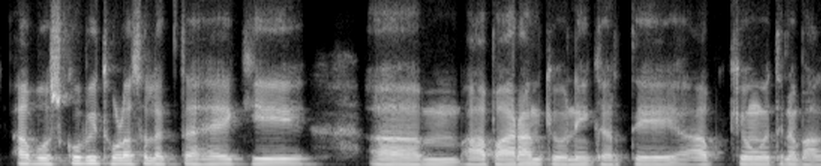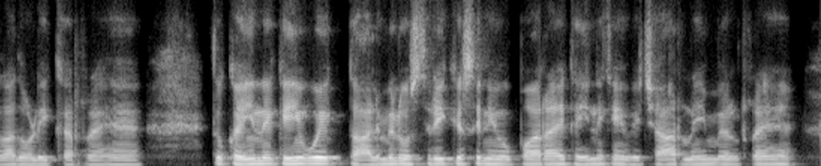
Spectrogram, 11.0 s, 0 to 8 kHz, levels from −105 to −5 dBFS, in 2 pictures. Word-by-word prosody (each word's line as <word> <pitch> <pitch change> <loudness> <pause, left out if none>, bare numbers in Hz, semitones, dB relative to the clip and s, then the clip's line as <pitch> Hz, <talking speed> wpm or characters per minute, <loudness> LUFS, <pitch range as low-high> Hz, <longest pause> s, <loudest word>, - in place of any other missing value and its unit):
अब 140 -1 +4
उसको 135 +2 +4
भी 155 +1 +4
थोड़ा-सा 140 0 +3
लगता 125 0 -1
है 125 +1 +1
कि 125 0 0 0.4
अम, 115 0 0
"आप 115 0 0
आराम 115 +1 +4
क्यों 115 -2 0
नहीं 115 0 -1
करते? 110 +1 -4 0.2
आप 115 0 -4
क्यों 115 -1 0
इतना 115 +1 -4
भागा-दौड़ी 110 +1 -3
कर 110 - -5
रहे 105 -1 -5
हैं?" 105 0 -6 0.5
तो - - 0
कहीं 120 +2 +4
न 140 - +3
कहीं 135 +1 +5
वो 145 +1 +6
एक 145 0 +3
तालमेल 115 +5 +1
उस 125 0 +1
तरीके 125 +2 +1
से 140 +2 0
नहीं 130 -1 +1
हो 120 - -1
पा 125 0 +2
रहा 125 +1 +1
है। 130 - +2
कहीं 120 -2 -3
न 130 - -2
कहीं 125 -2 -2
विचार 115 +1 -2
नहीं 120 +1 -2
मिल 120 -1 -4
रहे 125 0 -1
हैं, 125 -1 -6
120 Hz, 235 wpm, -23 LUFS, 115-130 Hz, 0.5 s, वो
